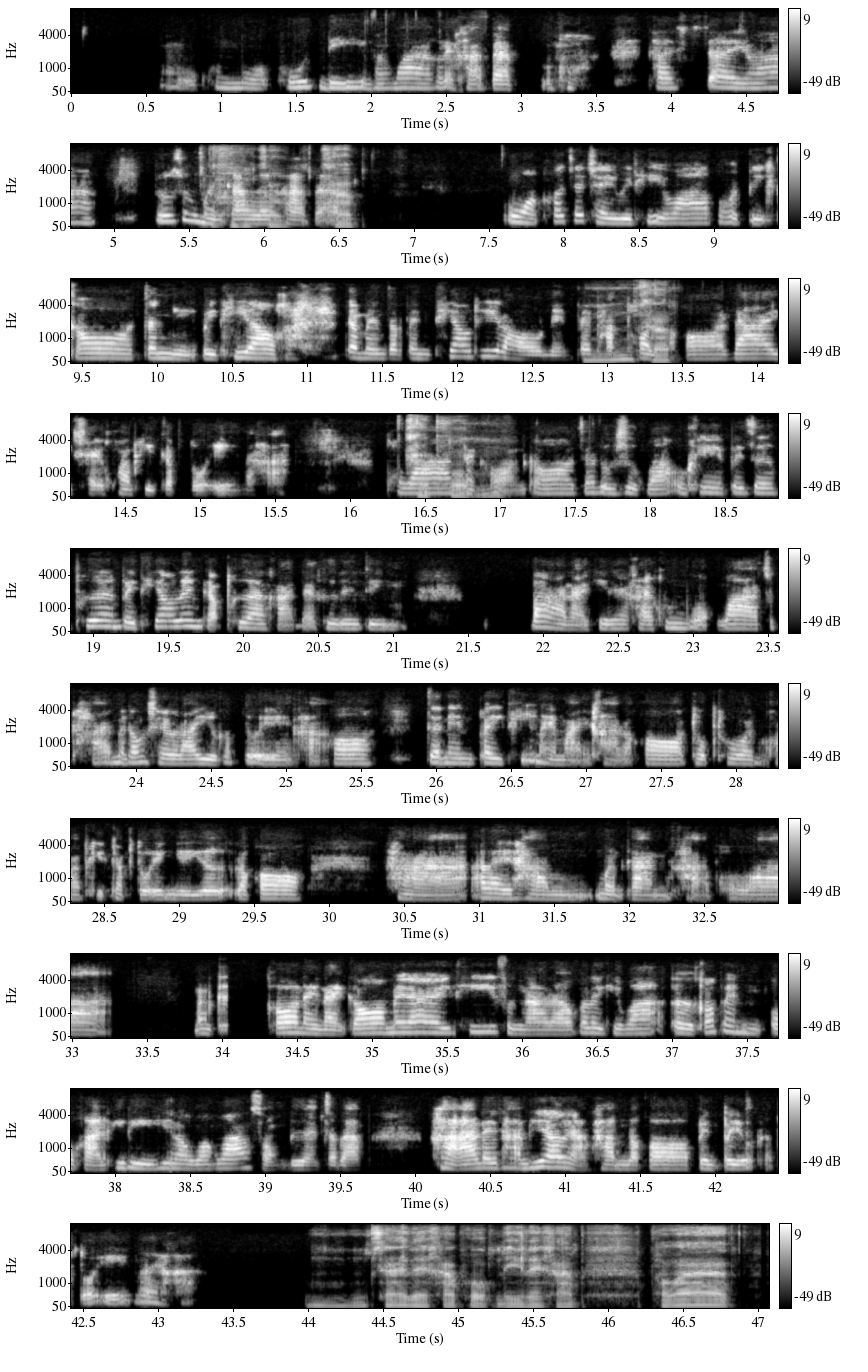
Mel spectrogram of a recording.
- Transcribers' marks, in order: laughing while speaking: "โอ้โฮ"; in English: "touch"; sniff; other background noise; laughing while speaking: "อ๋อ"; mechanical hum; tapping; distorted speech
- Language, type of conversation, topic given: Thai, unstructured, เมื่อคุณล้มเหลวในการทำสิ่งที่ชอบ คุณทำใจอย่างไร?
